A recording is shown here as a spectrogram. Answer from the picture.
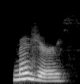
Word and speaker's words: measures: Jamaknya seperti ini, measures, measures. Oke, jadi huruf R-nya itu nggak dibaca terlalu tebal ya, tapi agak tipis aja. Kemudian huruf S-nya itu dibacanya seperti huruf Z, gitu.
